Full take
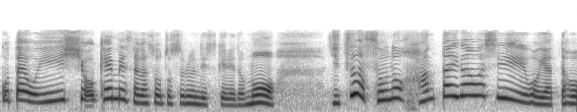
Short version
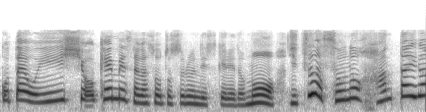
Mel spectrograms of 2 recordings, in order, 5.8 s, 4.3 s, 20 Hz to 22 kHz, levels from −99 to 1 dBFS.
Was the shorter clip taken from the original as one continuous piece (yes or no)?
no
